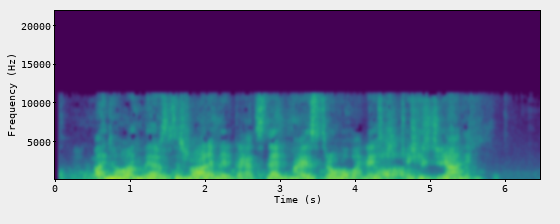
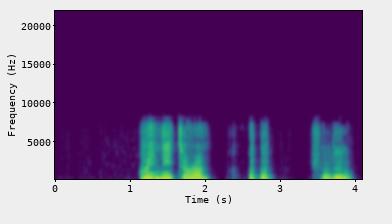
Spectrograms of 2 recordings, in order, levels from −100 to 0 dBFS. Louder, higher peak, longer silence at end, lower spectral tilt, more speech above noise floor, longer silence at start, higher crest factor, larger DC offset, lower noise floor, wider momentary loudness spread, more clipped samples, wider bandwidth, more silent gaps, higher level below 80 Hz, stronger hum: second, -21 LUFS vs -18 LUFS; about the same, -4 dBFS vs -4 dBFS; first, 0.6 s vs 0.15 s; second, -4 dB/octave vs -6 dB/octave; second, 35 dB vs 70 dB; second, 0.05 s vs 1.15 s; about the same, 18 dB vs 16 dB; neither; second, -56 dBFS vs -86 dBFS; second, 8 LU vs 18 LU; neither; first, 11.5 kHz vs 7.8 kHz; second, none vs 2.18-2.28 s, 3.16-3.38 s; about the same, -56 dBFS vs -58 dBFS; neither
